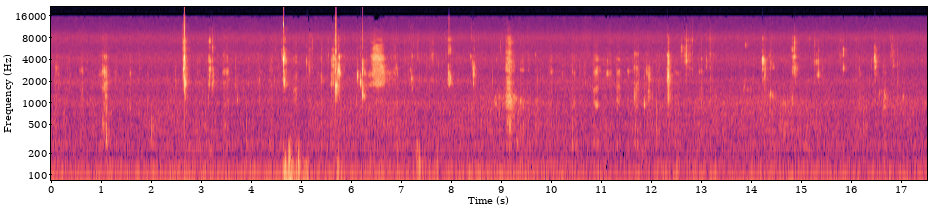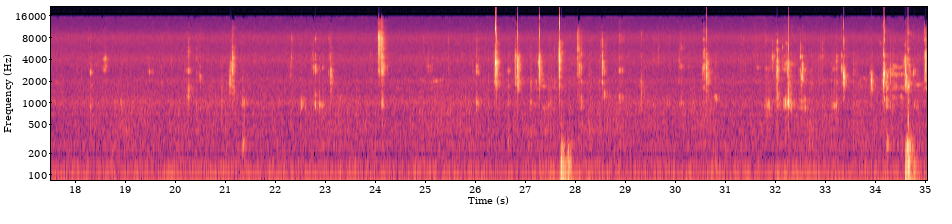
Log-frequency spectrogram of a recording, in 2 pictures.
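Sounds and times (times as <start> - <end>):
chewing and biting: 0.0 - 17.1, 22.3 - 23.2, 26.0 - 31.0, 31.6 - 35.0
faint low hum: 0.0 - 35.0.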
